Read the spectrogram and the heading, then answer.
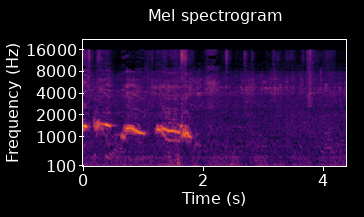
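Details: Magpie singing for mango at lunchtime in Cirillo Reserve, Middleton Grange, New South Wales, Australia. Three loud whistled notes, the last slurring downward, followed by quiet with only low background rumble.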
